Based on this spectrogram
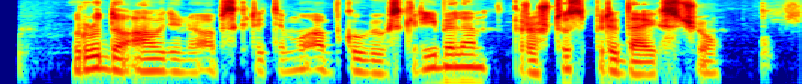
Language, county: Lithuanian, Vilnius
